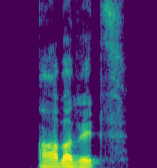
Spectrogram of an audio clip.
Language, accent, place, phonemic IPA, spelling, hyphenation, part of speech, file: German, Germany, Berlin, /ˈaːbɐˌvɪt͡s/, Aberwitz, Aber‧witz, noun, De-Aberwitz.ogg
- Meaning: ludicrousness, false wit, craziness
